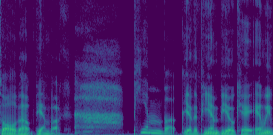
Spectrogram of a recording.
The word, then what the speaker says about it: PMBOK: and you know it's all about PM buuk PM book yeah the PMB and we've got uh that's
